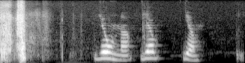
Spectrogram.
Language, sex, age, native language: Icelandic, female, 10, Icelandic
